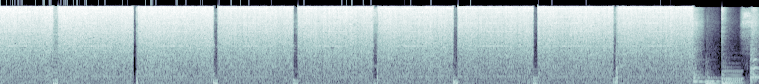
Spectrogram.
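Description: Loud, even hiss of static noise from a corrupted TV broadcast signal, with brief dropouts about once a second. It cuts off near the end as the programme's music returns.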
